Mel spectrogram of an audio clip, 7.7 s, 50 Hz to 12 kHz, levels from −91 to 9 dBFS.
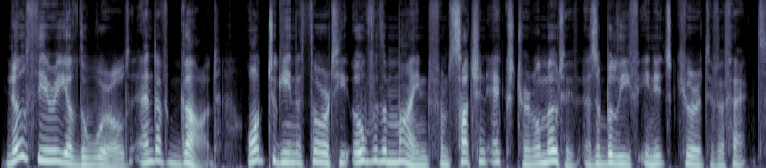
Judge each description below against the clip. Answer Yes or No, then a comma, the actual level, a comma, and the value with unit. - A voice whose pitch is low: No, medium, 165 Hz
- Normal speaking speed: No, fast, 210 wpm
